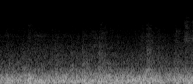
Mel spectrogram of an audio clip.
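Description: Karachi Express passenger train running along the track, a steady loud rumble of wheels and carriages heard close up, continuous and without speech.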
